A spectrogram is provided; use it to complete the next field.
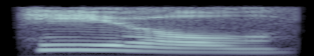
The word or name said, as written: he'll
